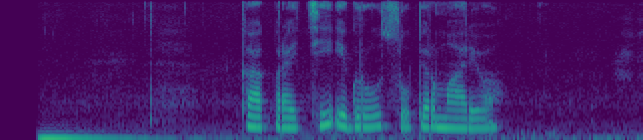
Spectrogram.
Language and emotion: Russian, neutral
